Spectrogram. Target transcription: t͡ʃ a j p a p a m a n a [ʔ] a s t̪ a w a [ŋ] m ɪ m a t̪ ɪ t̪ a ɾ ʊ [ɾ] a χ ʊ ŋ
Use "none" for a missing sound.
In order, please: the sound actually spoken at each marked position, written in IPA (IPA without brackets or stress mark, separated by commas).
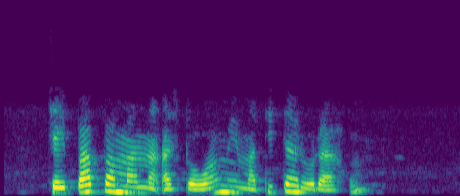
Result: ʔ, ŋ, ɾ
